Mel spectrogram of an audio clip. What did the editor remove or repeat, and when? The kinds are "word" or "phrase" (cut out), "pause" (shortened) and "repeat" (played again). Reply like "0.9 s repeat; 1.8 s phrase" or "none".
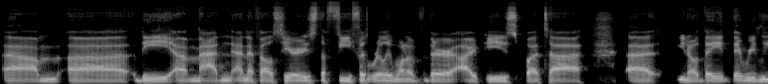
3.7 s phrase; 4.2 s word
